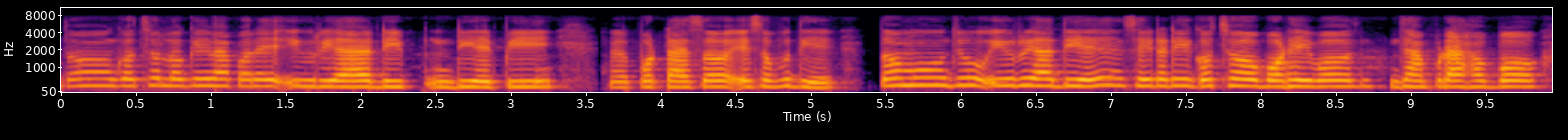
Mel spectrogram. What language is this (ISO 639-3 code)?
ori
